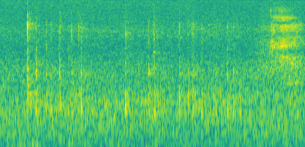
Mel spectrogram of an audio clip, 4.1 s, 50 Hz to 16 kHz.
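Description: Typing on a computer keyboard while setting up a fault system in GX Works 3 PLC software: a steady run of light, quick key clicks at a moderate, even pace, close by in a quiet room with a faint hum underneath.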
